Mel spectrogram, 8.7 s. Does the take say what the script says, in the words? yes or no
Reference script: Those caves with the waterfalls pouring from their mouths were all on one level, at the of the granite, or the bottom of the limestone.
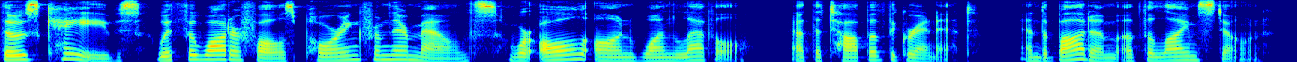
no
